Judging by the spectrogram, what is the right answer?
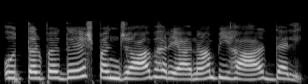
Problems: none marked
